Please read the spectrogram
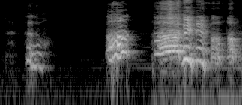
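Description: A woman gasping, then breaking into loud anguished wailing and sobbing: a short cry about half a second in, a louder cry near two seconds, then continuous wailing with a wavering pitch.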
